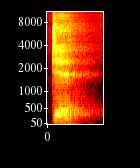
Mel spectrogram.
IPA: d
